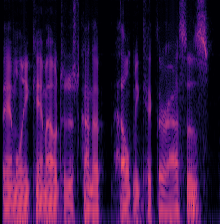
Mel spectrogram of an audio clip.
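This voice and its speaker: A man in casual chat while gaming, talking quietly with a low-energy, mumbled delivery over a voice call. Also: steady tone, brisk, clear, resonant tone, no room sound, clean studio sound. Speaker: streamer's guest playing a game.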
